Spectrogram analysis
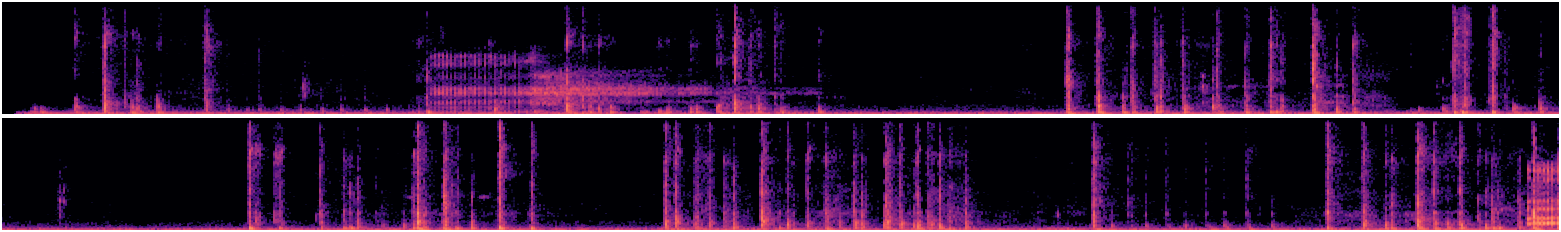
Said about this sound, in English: You're typing a lot. Oh, because one popped in my head too.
